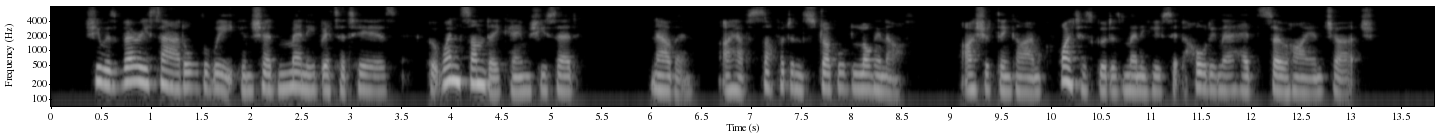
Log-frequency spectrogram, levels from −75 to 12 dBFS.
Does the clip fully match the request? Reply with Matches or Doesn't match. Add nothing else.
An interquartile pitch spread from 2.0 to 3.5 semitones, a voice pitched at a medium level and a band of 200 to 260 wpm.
Matches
